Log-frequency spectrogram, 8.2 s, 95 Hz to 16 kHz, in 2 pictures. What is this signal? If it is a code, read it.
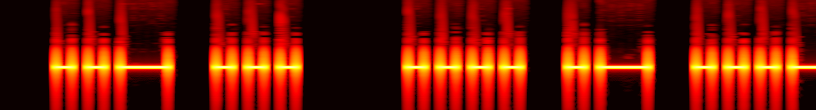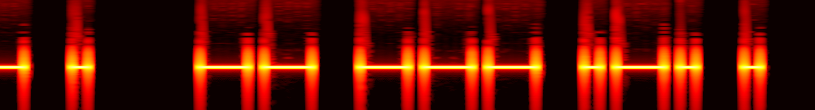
Morse code, heard as a keyed tone, about 15 wpm, 700 Hz. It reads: US HAVE MORE
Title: Sentences from Top 1300 Words 15wpm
